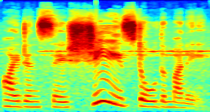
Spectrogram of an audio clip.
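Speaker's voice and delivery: slow demo sentence, strong emphasis on "she"; stress on SHE. Shown as a demonstration. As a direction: punch the word "she". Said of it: "अब focus डालते हैं she पे".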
